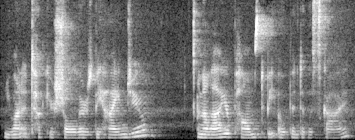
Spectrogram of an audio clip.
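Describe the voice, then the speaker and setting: A woman leading a guided body scan meditation in a calm, gentle, soothing manner with long pauses. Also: fairly low pitch. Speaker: meditation teacher. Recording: roomy, echoey recording.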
